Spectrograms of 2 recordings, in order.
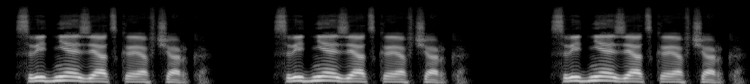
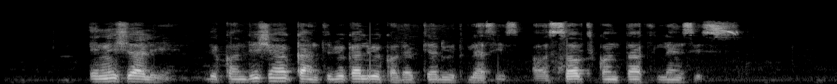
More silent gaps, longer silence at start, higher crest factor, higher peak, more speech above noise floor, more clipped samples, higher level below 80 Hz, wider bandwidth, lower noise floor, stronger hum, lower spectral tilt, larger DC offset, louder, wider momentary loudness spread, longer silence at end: first, 2.22-2.71 s, 4.80-5.48 s vs none; second, 0.2 s vs 0.9 s; about the same, 16 dB vs 18 dB; about the same, -4 dBFS vs -4 dBFS; first, over 72 dB vs 40 dB; neither; first, -56 dBFS vs -62 dBFS; first, 15 kHz vs 8.2 kHz; first, under -90 dBFS vs -62 dBFS; neither; first, -5.5 dB/octave vs -2.5 dB/octave; neither; first, -19 LUFS vs -22 LUFS; second, 8 LU vs 11 LU; second, 0.1 s vs 1 s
